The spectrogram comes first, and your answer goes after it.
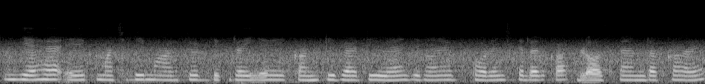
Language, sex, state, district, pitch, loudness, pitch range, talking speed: Hindi, female, Chhattisgarh, Balrampur, 205 Hz, -18 LUFS, 200-215 Hz, 155 wpm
